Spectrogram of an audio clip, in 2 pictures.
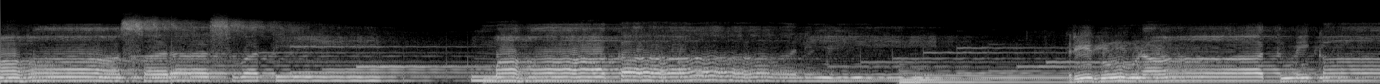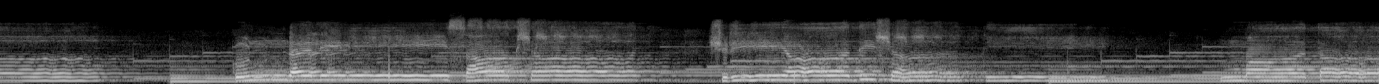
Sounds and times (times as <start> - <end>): Mantra: 0.0 - 9.4, 10.7 - 15.0, 16.1 - 25.1, 26.0 - 27.5.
